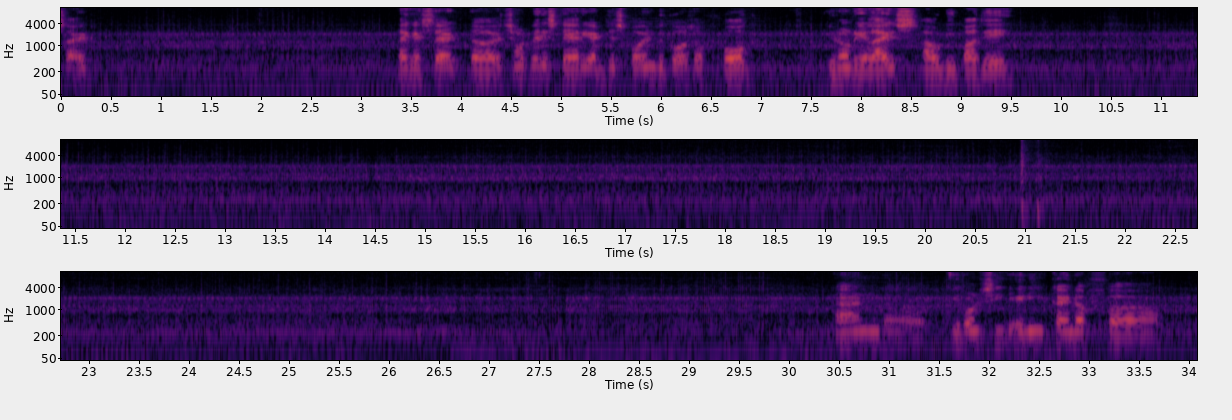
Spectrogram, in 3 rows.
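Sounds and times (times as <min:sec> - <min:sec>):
vehicle engine droning: 0:00.0 - 0:34.0
quick knocks: 0:20.9 - 0:21.3.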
